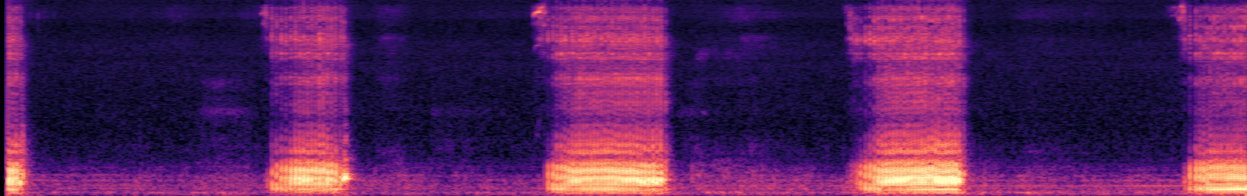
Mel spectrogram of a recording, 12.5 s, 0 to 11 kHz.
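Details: Snoring: loud, fluttering snores, each about a second long, at roughly 21 a minute with quiet gaps between.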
